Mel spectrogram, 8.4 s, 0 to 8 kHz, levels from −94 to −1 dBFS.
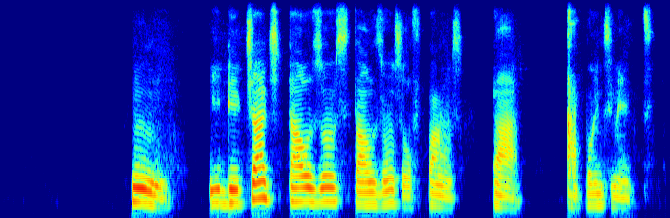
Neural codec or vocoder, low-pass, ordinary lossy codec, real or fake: codec, 44.1 kHz, 3.4 kbps, Pupu-Codec; 7.2 kHz; Opus, 32 kbps; fake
